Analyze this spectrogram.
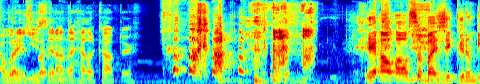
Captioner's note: laughing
